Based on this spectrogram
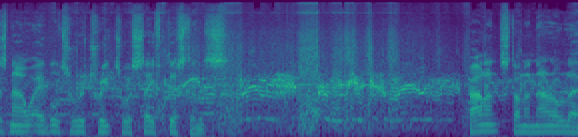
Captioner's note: radio vocalizing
